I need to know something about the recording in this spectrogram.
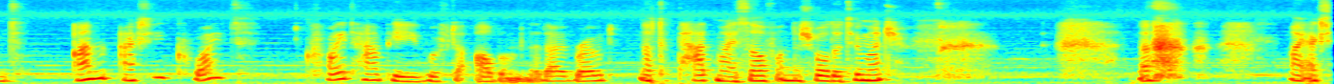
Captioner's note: laughs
